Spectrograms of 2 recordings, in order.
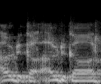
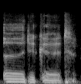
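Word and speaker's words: Ødegaard: Yeah, Odegaard can go in there.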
